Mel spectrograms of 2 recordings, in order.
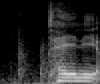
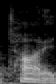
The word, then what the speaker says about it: Taney: You had a Supreme Court justice by the name of Roger Taney or Taney, depending upon how you want to pronounce it.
